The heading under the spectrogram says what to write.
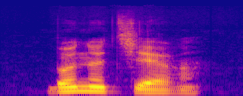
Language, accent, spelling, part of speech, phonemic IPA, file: French, France, bonnetière, noun, /bɔ.nə.tjɛʁ/, LL-Q150 (fra)-bonnetière.wav
- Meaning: female equivalent of bonnetier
